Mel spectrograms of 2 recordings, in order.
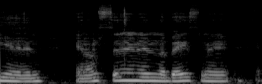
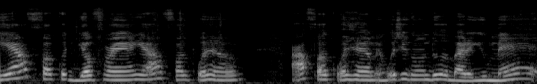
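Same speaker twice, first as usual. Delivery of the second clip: put-on drunken, goading, defiant taunting rant; 4 semitones higher than usual. Speaker retells what they said while drunk, retelling going off. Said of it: "I was going off".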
